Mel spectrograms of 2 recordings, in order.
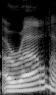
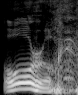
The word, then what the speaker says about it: Orell: On today's episode, we've got on Ryan Orell. Am I saying that right? – Orell, good, yes. – And yeah, nice to meet you, Ryan. – It's good to meet you. Most people say Oral. – Oral.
